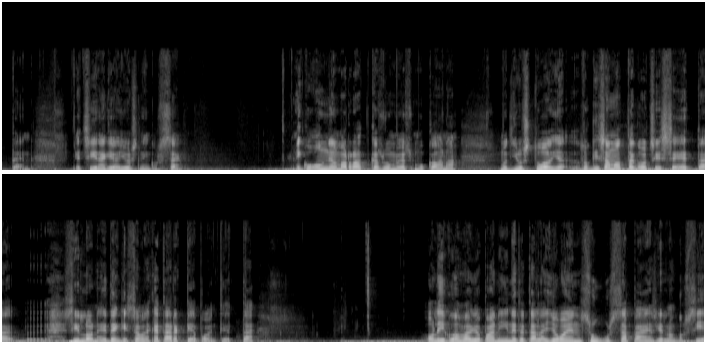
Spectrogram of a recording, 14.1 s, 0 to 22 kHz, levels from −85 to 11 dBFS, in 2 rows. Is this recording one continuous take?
yes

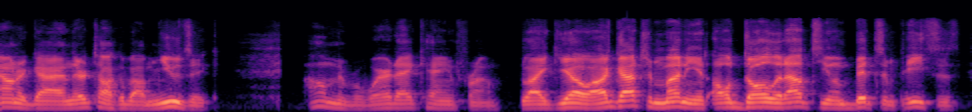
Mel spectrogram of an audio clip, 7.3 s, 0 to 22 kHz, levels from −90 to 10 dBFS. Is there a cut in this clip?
yes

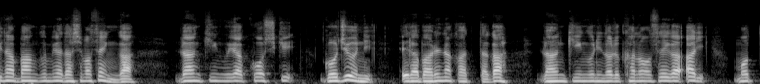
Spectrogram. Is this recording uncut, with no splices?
no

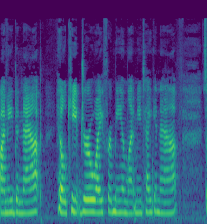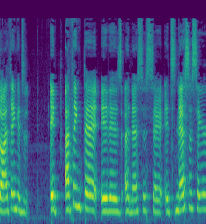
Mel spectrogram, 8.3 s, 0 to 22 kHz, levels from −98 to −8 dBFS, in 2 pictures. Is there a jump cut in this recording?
no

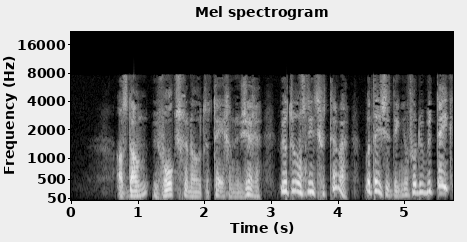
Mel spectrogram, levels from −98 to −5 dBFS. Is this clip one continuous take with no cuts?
yes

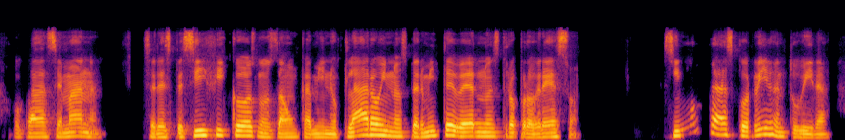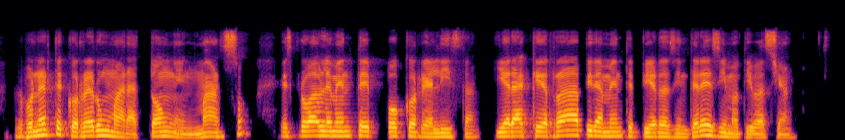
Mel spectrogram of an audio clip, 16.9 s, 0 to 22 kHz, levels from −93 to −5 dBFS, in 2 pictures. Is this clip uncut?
no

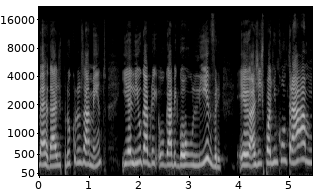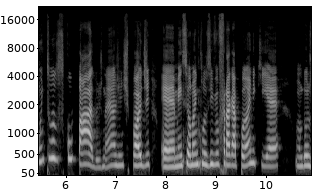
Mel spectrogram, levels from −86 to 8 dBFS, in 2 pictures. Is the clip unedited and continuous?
no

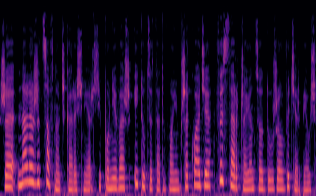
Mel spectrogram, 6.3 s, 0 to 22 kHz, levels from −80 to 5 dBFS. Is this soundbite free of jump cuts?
yes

